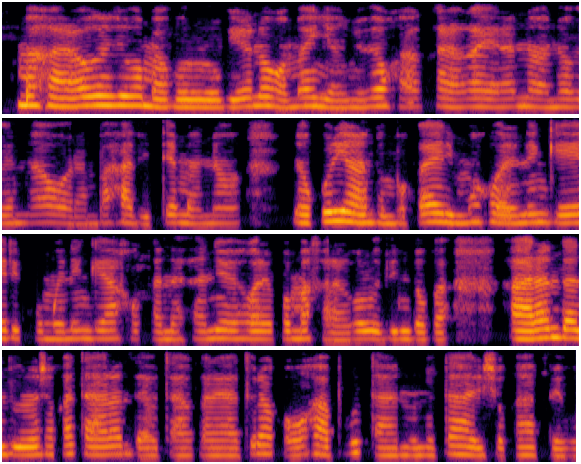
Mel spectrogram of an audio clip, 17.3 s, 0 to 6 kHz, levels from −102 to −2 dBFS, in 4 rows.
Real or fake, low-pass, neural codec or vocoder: real; 5.4 kHz; none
